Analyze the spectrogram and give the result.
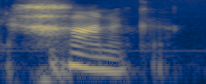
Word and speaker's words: Hanukkah: That's how you say it, Hanukkah.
